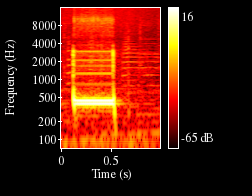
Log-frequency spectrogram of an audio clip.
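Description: A single burst of a phone call's ringing tone, a call that goes unanswered to EE voicemail: a steady electronic hum lasting under half a second, loud, then a faint background hiss. No one speaks.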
